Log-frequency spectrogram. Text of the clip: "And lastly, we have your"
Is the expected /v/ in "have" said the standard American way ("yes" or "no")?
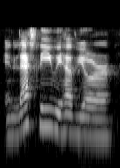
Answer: yes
